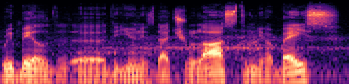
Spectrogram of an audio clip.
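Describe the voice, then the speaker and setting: A man giving halting, matter-of-fact, instructional commentary on a video game strategy. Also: a bass voice, sing-song, gravelly, background noise.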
